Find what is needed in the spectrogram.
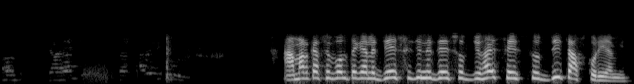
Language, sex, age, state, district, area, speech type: Bengali, female, 30-45, West Bengal, Murshidabad, rural, conversation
